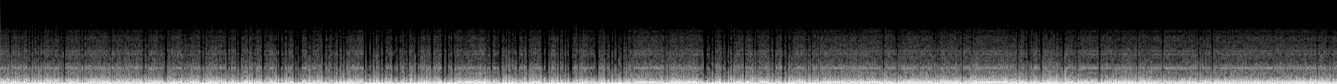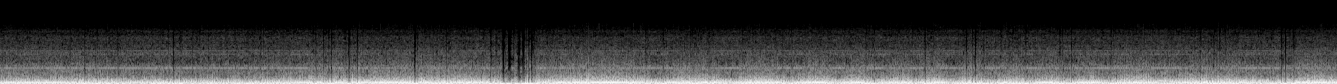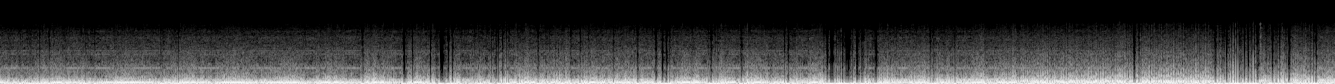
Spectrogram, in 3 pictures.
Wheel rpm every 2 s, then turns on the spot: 0, 0, 0, 0, 0, 0, 0, 0, 0, 0, 0, 0, 0, 0, 0, 0, 0, 0, 0, 0.
none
